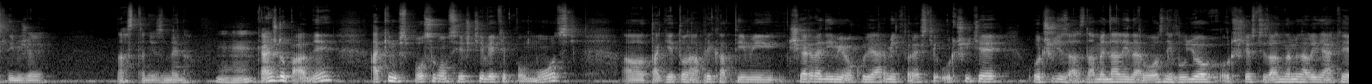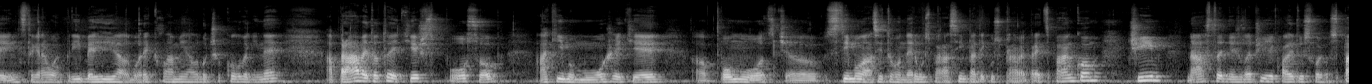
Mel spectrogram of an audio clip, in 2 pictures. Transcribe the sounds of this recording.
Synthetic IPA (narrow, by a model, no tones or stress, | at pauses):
sliːmʒɛ | na̰st̪aɲɛzmɛna | kaʒd̪ɔpa̰ːd̪ɲɛ | ʔa̰kiːmspʊɔsɔbɔmsiɛʃcɛʋɪɛcɛpɔ̰mʊɔt͡sc | t̪aɡjɛt̪ɔnapɾiːklat̪ːiːmit͡ʃɪɛɾʋɛniːmiɔkuliaːɾmik̚t̪ɔ̰ɾɛːscɛ̰ʔṵɾt͡ʃicɛ | ʔuɾt͡ʃicɛza̰znamɛnalinaɾʊɔzniɣluɟɔxṵɾt͡ʃi̥cɛscɛzaznamɛnaliɲɛakɛːinst̪aɡɾamɔʋɛːpɾiːbɛɦialɛbɔɾɛklamialɛbɔt͡ʃɔkɔlʋɛɡinɛːʔa̰pɾaːʋɛt̪ɔt̪ɔjɛcɪɛʃspʊɔsɔp | ʔa̰kiːmmʊɔʒɛcɛ | pɔmʊɔt͡scst̪imulaːtt͡siut̪ɔɦɔnɛɾʋuspaɾa̰simpat̪ikuspɾʔa̰ːʋɛ̰pɾɛ̰t̪spaːŋkɔm | t͡ʃiːm | naːslɛd̪ɲɛzlɛpʃiːcɛkʋalit̪usʋɔjɦɔsp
